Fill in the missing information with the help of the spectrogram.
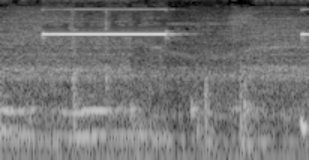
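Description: A steady high-pitched tone lasting almost a second, then a brief restart, over faint room noise; a ventilator beeping during setting changes.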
